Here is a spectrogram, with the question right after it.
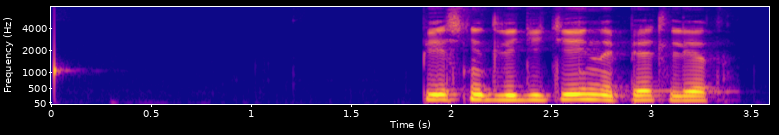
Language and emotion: Russian, neutral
